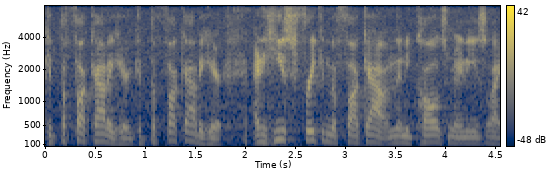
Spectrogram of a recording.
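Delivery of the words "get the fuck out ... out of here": usual speaking voice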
